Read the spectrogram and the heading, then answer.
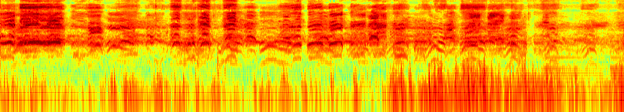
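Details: Black-headed Gulls, pairing up at a nature reserve on a sunny spring morning, call together in a harsh, raucous chorus of rasping cries, about two a second, with noisy geese among them and strong wind rumbling underneath.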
